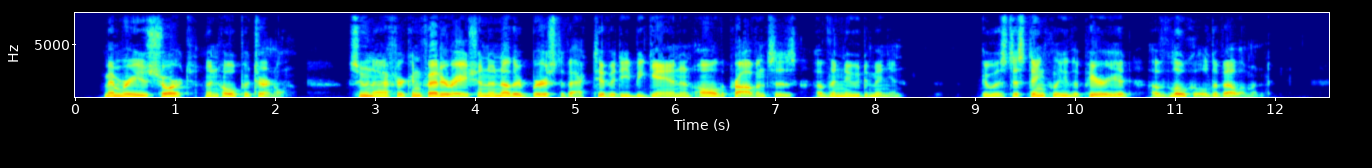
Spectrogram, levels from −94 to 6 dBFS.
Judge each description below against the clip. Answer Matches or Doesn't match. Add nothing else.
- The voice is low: Matches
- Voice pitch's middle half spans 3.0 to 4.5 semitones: Matches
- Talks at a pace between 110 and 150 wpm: Matches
